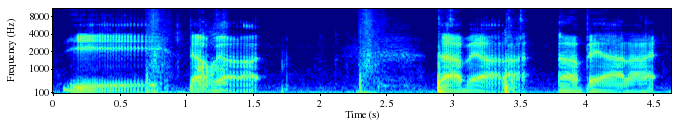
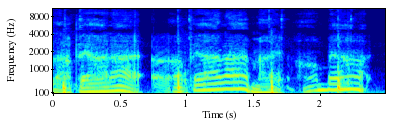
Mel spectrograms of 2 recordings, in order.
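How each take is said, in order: First: Very low, soft rumble; put-on low voice. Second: High, soft squeaky reassurance; put-on high voice. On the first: Player approves the building, low soft rumble. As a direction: drop right down and murmur it. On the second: Player approves the building, high silly voice. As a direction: pitch it right up, playfully.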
